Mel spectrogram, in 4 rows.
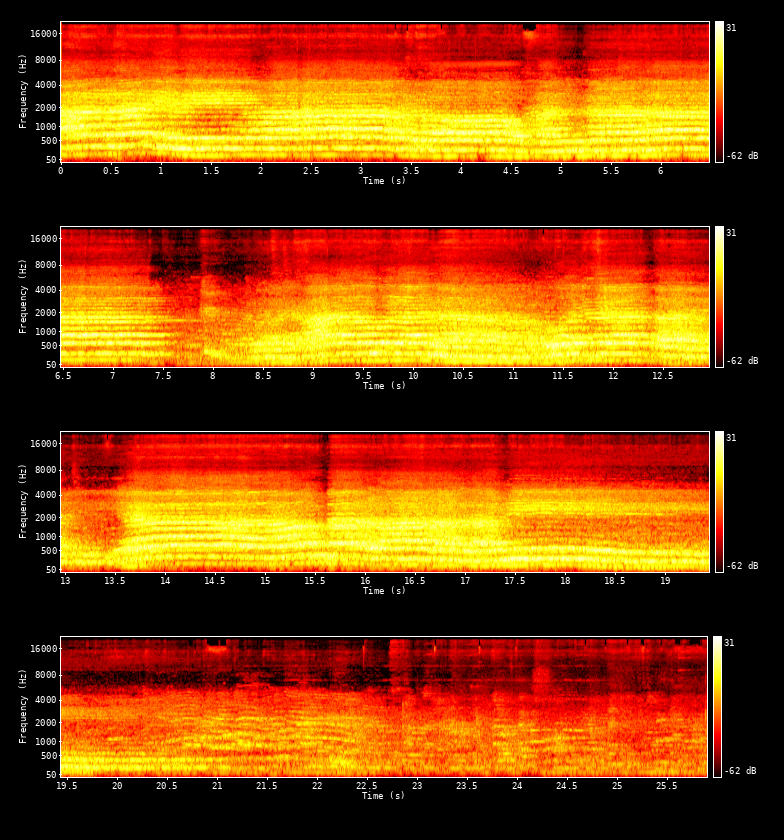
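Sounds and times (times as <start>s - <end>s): person chanting melodically: 8.4s - 21.0s.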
